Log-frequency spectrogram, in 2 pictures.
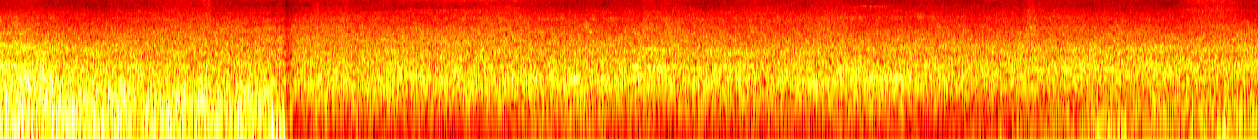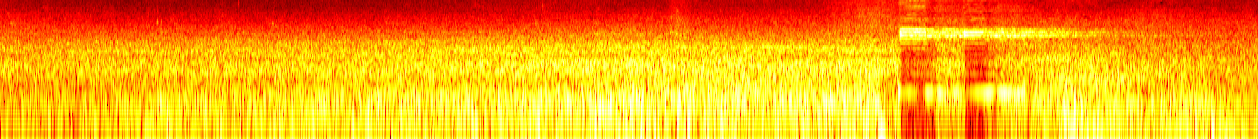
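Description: Steady city street traffic noise, with a short horn toot near the end.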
